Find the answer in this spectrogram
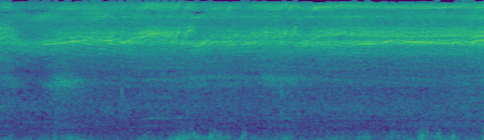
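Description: Small toy quadcopter's motors and propellers giving a steady high-pitched whine while it flies, with wind buffeting the microphone in irregular low gusts.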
